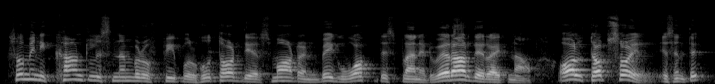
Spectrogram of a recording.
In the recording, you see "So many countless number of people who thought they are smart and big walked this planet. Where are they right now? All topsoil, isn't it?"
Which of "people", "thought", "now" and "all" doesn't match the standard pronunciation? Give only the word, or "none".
thought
